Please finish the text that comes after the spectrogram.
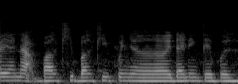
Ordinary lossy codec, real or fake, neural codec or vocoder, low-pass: none; real; none; 7.2 kHz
